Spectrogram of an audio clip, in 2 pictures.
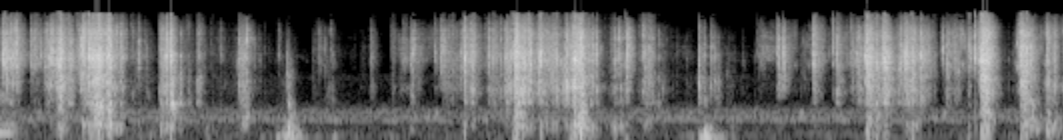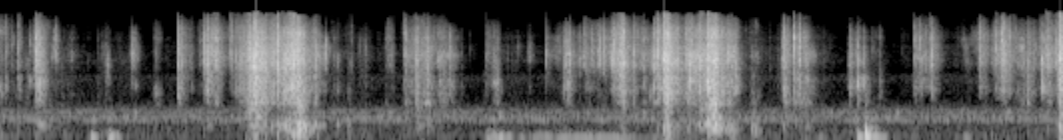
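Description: Foil trading-card pack wrappers being torn open and crinkled by hand, in crackling bursts every few seconds, with the cards slid out between them.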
